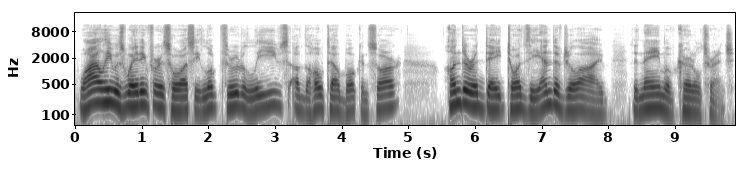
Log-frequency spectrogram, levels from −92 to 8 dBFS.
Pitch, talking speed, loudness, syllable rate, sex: 140 Hz, 190 wpm, -18 LUFS, 4.9 syllables/s, male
